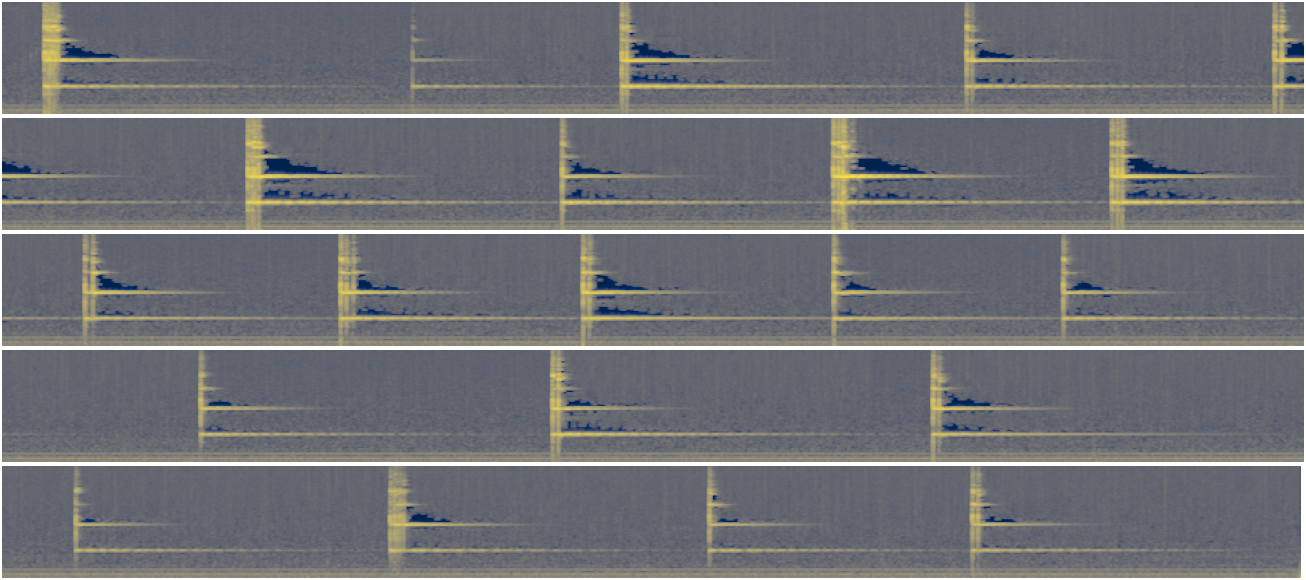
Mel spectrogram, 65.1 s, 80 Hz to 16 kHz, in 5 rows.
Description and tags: The clinking of two crystal wine glasses, initially filled with water. Recorded with a cheap Labtec LVA-8450 headset. Mono, unprocessed.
